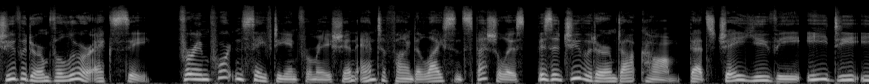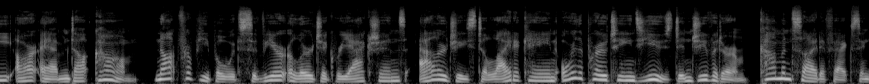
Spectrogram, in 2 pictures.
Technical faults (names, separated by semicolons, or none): none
